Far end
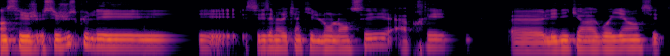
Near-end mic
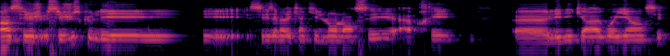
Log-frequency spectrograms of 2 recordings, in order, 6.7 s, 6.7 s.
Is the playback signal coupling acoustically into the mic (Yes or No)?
Yes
